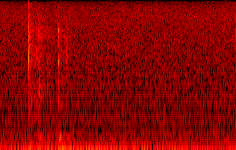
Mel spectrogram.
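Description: Computer keyboard keys being typed: a short run of quick, faint keystrokes about a quarter to half a second in, then only faint room noise.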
